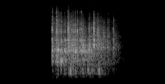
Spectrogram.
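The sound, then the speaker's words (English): Six dice, rolled for a dexterity stealth check in a game, rattle and clatter across a hard surface in one quick burst of sharp clicks, lasting under a second, fairly loud, with no voices. “Let's just do a quick dexterity stealth check. To see if we generally get caught. So that'll be 6 dice.”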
